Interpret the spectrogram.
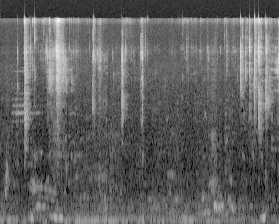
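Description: Wet, squishy chewing of spicy chicken curry and rice, with irregular sticky smacks and clicks, while hands tear at a curry-coated piece of chicken.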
